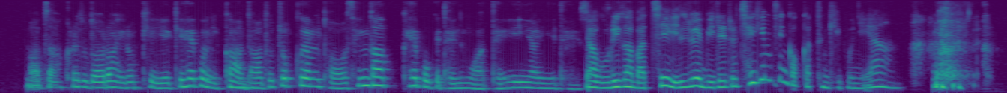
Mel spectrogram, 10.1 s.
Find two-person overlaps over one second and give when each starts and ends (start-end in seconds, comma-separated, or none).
none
